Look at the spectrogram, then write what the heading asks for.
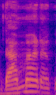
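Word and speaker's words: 生: 여러분 좋아하시는 남아비 이름 이제 쌩이 들어가면 나마라고 읽으시면 되죠 자 다음 메뉴판 한번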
